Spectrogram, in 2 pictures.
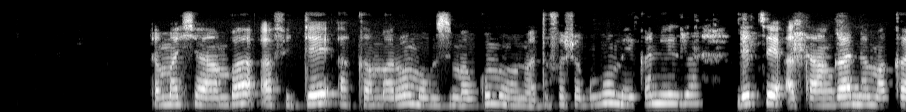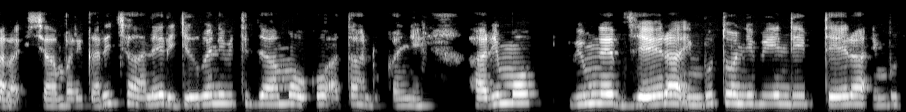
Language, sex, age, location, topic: Kinyarwanda, female, 50+, Nyagatare, agriculture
